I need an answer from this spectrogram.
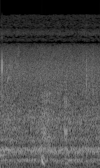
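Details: Big, lively swarm of bees being gathered near a farm, giving a continuous, even droning hum with a low tonal band and broad hiss above, one soft brief sound midway.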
